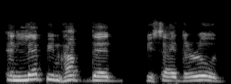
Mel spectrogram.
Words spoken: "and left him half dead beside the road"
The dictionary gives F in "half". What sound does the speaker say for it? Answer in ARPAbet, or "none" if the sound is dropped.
P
